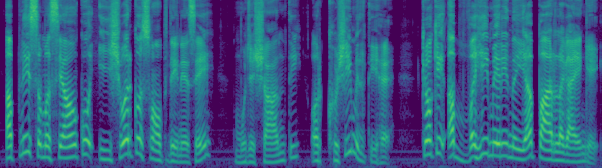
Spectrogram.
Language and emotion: Hindi, happy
